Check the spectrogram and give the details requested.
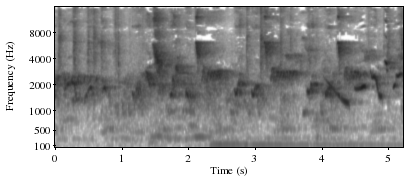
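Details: White-rumped shamas used to train another shama in varied song; looping whistled phrases with high swooping notes and warbling, repeated in lively bursts, over a faint low hum.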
